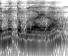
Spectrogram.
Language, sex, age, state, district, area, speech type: Tamil, male, 60+, Tamil Nadu, Krishnagiri, rural, spontaneous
